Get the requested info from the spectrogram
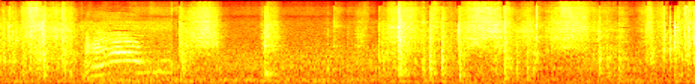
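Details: Domestic cat caught stealing food gives a single arched, rising-then-falling meow near the start, followed by clattering knocks and rustling as it goes about the theft.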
